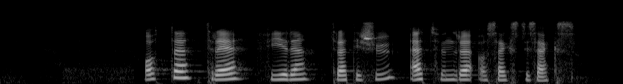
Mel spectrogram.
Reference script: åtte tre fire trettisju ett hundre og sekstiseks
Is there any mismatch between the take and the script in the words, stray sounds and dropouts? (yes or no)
no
